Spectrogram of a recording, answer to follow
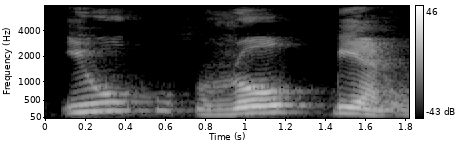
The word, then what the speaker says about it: European: अब नंबर 3 पे जाइए, यूरोपियन, वेरी इंपॉर्टेंट, ए यूरोपियन। इसका प्रोनाउंसिएशन भी वाई से होता है, यूरोपियन, वाई से होता है।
